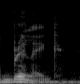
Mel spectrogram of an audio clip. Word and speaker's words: brillig: I think brillig is clearly with the stress on the first syllable.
